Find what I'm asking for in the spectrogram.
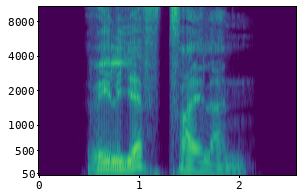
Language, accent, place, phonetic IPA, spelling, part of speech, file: German, Germany, Berlin, [ʁeˈli̯ɛfˌp͡faɪ̯lɐn], Reliefpfeilern, noun, De-Reliefpfeilern.ogg
- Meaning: dative plural of Reliefpfeiler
